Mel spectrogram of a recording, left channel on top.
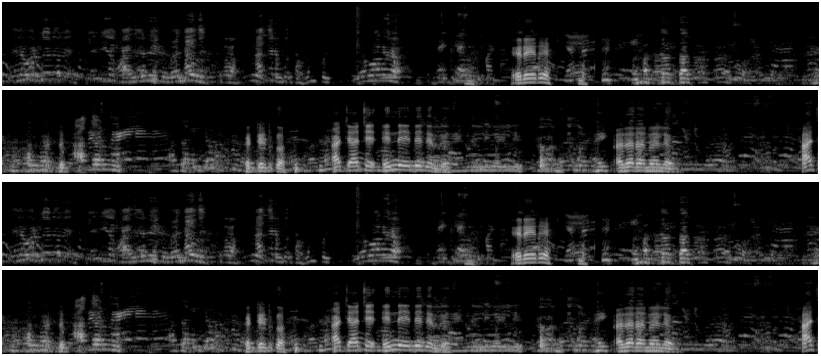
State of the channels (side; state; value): both; identical; correlation 1.00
